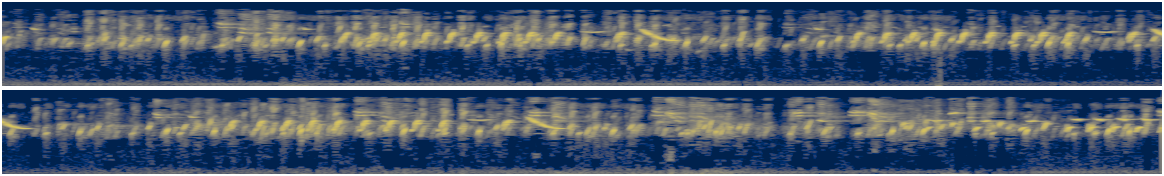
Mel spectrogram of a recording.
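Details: Sustained goldfinch song for stimulating goldfinches to sing: long flowing stretches of rapid, jingling twitter repeated in waves, with occasional rising whistled notes and a faint low hum beneath.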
